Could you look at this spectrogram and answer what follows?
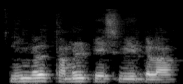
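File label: do you speak, tamil, male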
